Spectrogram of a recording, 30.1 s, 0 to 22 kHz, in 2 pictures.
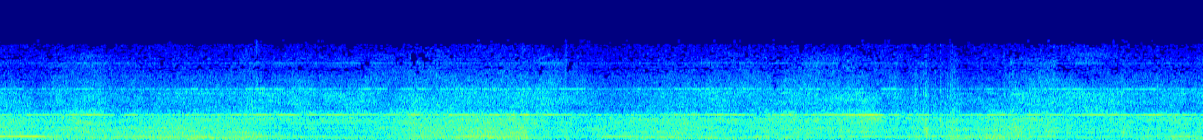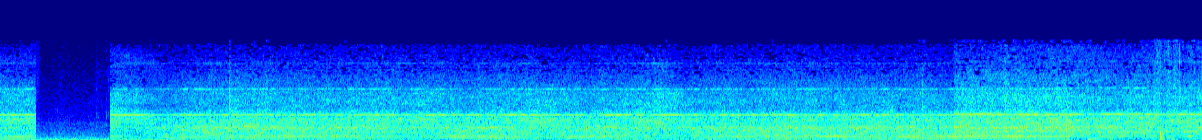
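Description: Shark Rocket UV450 corded vacuum cleaner running steadily, a motor whine over the rush of suction air. The sound drops out for about a second midway and comes back a little louder near the end.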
